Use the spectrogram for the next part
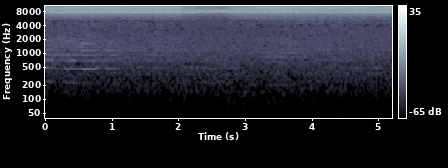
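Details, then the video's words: Grasshoppers chirping in a summer meadow among wildflowers, a dense, steady, high-pitched shimmering chorus that holds without pause, with a brief slight dip in loudness near the middle. "КУЗНЕЧИКИ. Слушать звуки летнего луга"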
